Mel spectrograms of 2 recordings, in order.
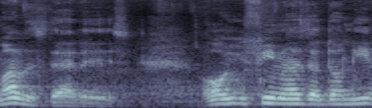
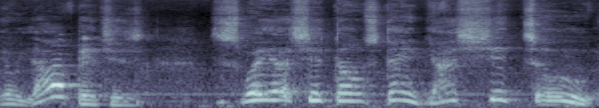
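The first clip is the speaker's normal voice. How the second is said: mocking rant; 9 semitones higher, slower than usual.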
